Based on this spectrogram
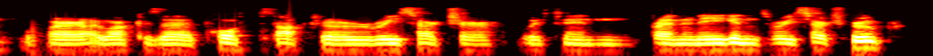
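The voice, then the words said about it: Irish accent. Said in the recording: “as I'm sure many will pick up from my accent, Irish”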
